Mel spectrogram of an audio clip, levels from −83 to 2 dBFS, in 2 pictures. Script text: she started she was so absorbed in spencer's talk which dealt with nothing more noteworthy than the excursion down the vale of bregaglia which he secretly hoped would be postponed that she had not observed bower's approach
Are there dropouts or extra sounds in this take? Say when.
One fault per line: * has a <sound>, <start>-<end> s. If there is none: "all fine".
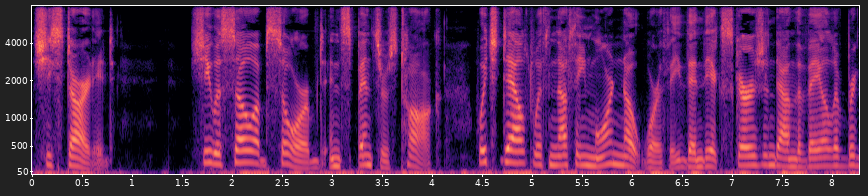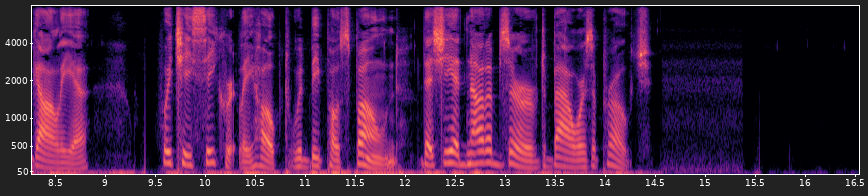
all fine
